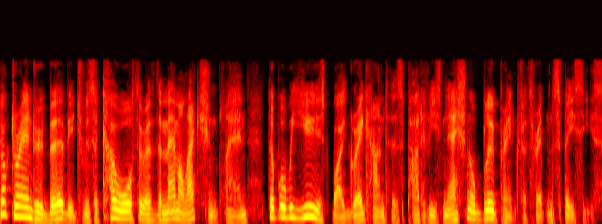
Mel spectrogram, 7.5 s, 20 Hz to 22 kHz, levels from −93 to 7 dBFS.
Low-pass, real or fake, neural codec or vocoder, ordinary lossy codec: 7.2 kHz; real; none; MP3, 48 kbps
